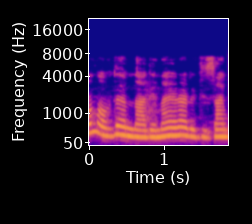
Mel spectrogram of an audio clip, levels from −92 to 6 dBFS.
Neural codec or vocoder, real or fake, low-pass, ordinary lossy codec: none; real; 7.2 kHz; none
